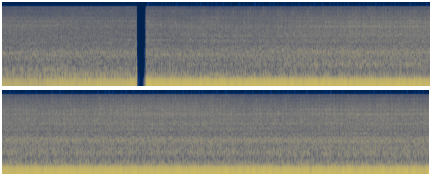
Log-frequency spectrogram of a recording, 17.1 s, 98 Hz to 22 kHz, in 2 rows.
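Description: The 5.7-litre LS1 V8 of a VZ Commodore SS idling steadily, with a noisy air-conditioning compressor running on it. The noise is a sign of a worn compressor. The sound breaks off for a moment about three seconds in, then resumes slightly louder.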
